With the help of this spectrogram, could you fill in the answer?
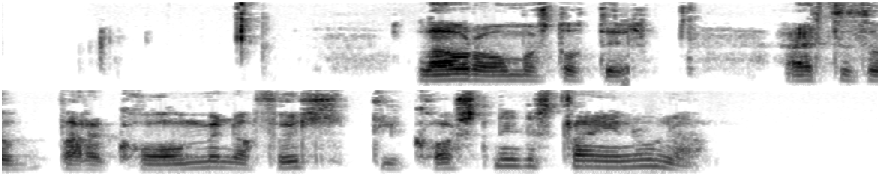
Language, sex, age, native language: Icelandic, male, 30-39, Icelandic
